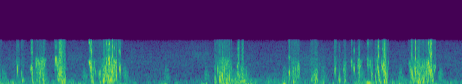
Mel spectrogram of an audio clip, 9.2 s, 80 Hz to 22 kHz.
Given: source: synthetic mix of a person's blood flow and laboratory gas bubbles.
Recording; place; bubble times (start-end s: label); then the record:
Doppler ultrasound of blood flow; subclavian vein
0.00-0.04 s: bubbles
0.32-0.49 s: bubbles
0.59-0.94 s: bubbles
1.08-1.33 s: bubbles
1.76-2.45 s: bubbles
4.28-4.63 s: bubbles
4.73-4.89 s: bubbles
5.76-6.02 s: bubbles
6.20-6.38 s: bubbles
6.68-6.83 s: bubbles
6.86-6.95 s: bubbles
7.01-7.25 s: bubbles
7.33-7.78 s: bubbles
8.16-8.72 s: bubbles
From the record:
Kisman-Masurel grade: 233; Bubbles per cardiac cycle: several, 3 to 8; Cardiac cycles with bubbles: 50 to 99%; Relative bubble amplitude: loud (0.450 to 0.775); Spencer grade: 3 (all of the cardiac periods contain showers or single bubble signals, but not dominating or overriding the cardiac motion signals); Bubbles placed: anywhere in the cardiac cycle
